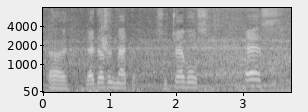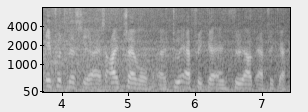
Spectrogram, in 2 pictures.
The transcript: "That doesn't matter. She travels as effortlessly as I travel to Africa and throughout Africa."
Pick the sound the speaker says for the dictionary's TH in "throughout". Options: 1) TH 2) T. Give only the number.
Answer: 1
